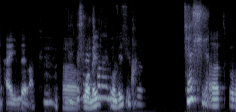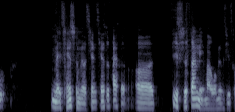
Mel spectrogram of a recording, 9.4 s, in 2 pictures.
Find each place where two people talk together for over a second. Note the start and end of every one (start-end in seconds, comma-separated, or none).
1.3-2.8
